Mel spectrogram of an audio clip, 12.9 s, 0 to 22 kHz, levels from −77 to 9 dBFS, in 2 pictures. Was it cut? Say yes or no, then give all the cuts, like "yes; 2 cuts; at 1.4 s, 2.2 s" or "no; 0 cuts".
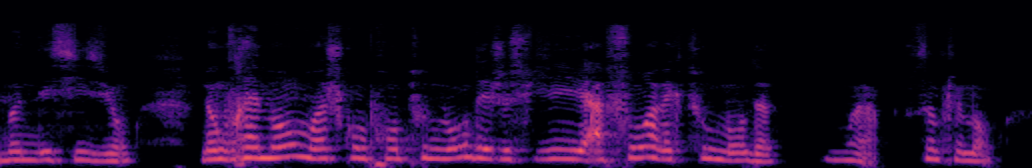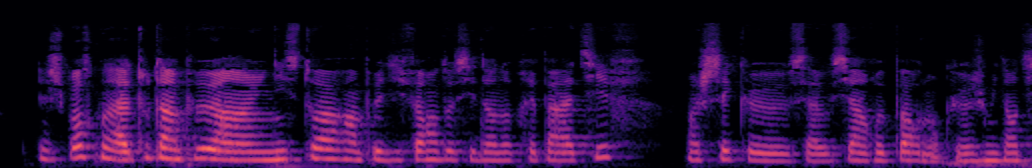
no; 0 cuts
